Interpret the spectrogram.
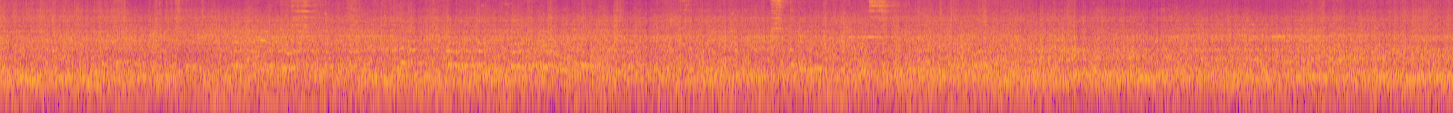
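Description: Freight cars of a BNSF mixed freight train rolling past: a loud, steady rumble and clatter of steel wheels on the rails, with a few brief high squeals from the wheels.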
